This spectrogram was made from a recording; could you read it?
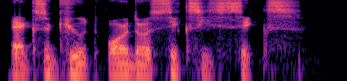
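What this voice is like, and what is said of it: Terrible Darth Vader impression. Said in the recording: “That's a terrible Vader accent.”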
